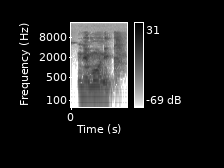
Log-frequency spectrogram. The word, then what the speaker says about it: mnemonic: MNO, mnemonic. Understand? So M is silent.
